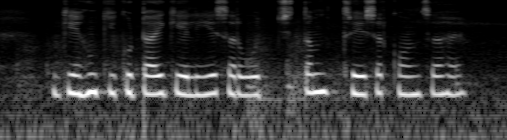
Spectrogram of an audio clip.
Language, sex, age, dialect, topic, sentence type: Hindi, female, 25-30, Kanauji Braj Bhasha, agriculture, question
